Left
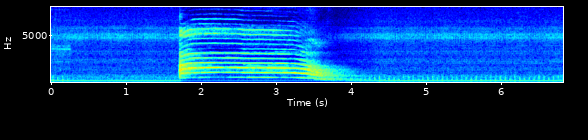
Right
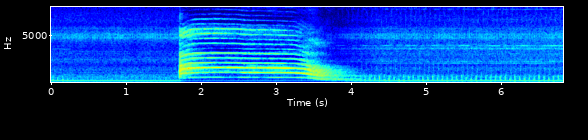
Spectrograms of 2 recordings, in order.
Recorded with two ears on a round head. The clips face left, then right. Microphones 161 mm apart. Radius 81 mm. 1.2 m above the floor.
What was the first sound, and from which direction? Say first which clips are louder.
A scream: left 1 dB; 5° left (ahead or behind).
